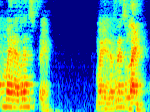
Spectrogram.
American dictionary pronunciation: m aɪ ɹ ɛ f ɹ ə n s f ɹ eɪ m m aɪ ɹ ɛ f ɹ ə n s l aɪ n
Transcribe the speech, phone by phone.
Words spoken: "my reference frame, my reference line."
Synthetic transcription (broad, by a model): m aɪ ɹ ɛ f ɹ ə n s p ɹ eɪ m m aɪ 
